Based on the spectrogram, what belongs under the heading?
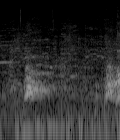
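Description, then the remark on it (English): Two sharp dog barks ring out about a second and a half apart over a low, steady murmur of background chatter on an outdoor tap room patio in Chicago in summer, loud against the ambient noise. “Really interesting, nothing like dogs in Chicago in the summerish time.”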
